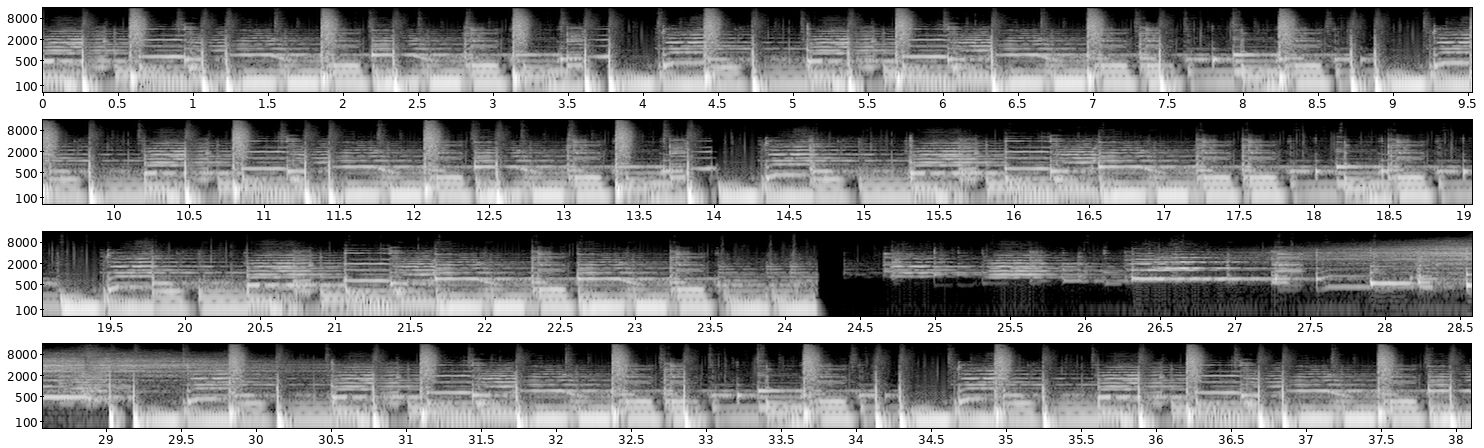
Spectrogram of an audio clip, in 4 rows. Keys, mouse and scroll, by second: 0.3-0.9 click, 1.0 space, 4.3 space, 5.4-8.0 click, 8.2 space, 11.8 space, 14.2 click, 16.5 ctrl+c, 20.1 click, 24.2 ctrl+v, 25.5 space, 25.8 click, 26.1-26.9 space, 27.5-29.4 click, 30.6 space, 32.2 space, 33.3 click, 34.8 Return, 36.4 click, 37.6 Return.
